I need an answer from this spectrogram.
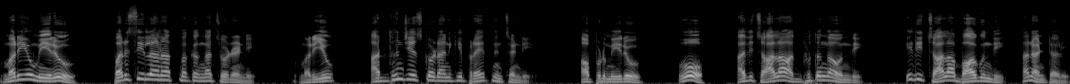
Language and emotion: Telugu, neutral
